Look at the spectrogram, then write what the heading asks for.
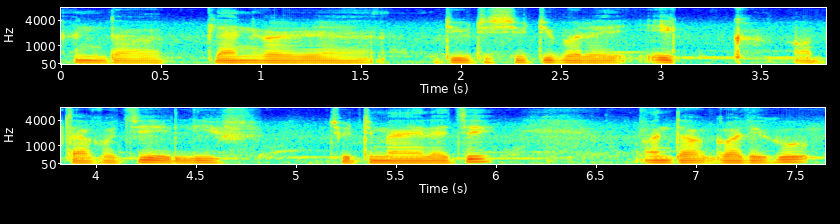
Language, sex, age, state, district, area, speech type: Nepali, male, 18-30, West Bengal, Darjeeling, rural, spontaneous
